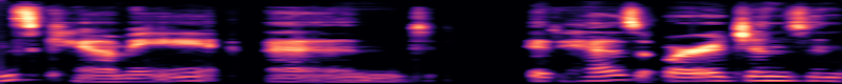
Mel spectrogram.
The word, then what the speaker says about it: Kami: grew up with your name my name is Cammy and it has origins in Japan but I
